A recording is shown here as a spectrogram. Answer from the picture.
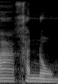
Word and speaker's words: ขนม: ขนม เขียน ว่า ขนม อ่าน ว่า ขนม เหมือน มี หอ นำ เหมือน กัน เนาะ อ่า เขียน ขนม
